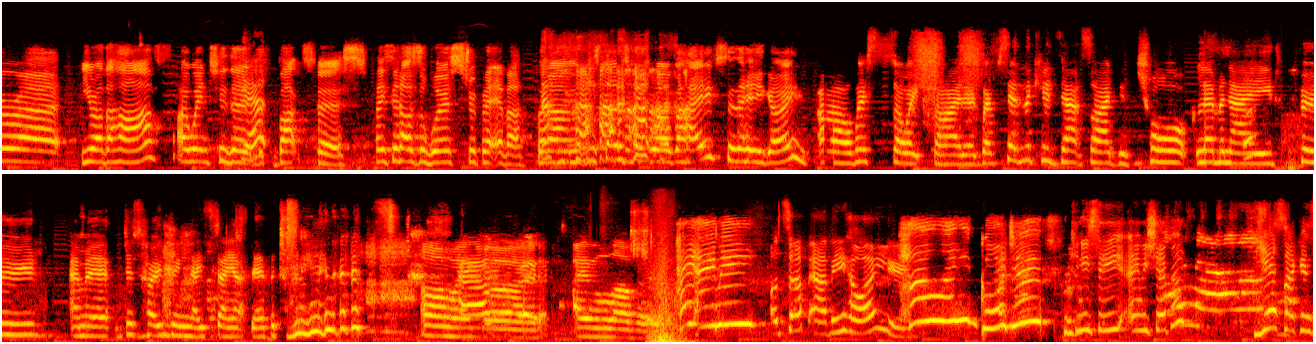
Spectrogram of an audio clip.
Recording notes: Buck's and Hen's on Zoom! Via Zoom!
